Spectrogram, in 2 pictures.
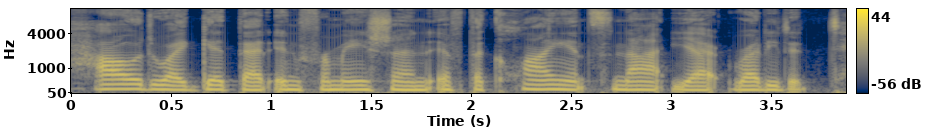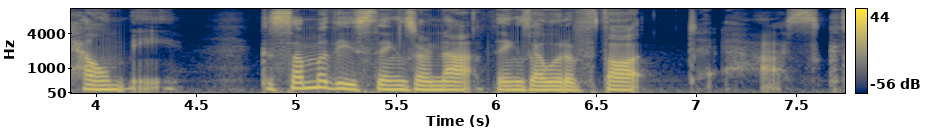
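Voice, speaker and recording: At a moderate pace, a woman with a fairly low pitch and a dark, mellow tone speaks with fairly even intonation in a dry, close sound with no echo. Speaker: divorce attorney.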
